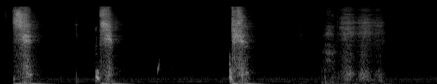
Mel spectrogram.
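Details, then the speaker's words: Run of repeated sneezes from someone sneezing since a nasal swab, who describes being allergic to life: three sharp, hissing sneeze bursts in quick succession, then a softer breathy exhale. "i've been sneezing a little bit since i had to stick the thing up my nose"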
